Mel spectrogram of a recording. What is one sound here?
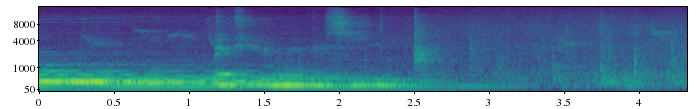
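An electric keyboard plays a sustained chord.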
